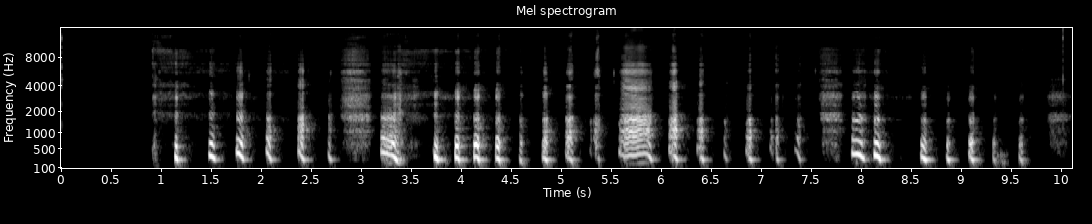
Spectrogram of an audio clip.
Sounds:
Laughter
